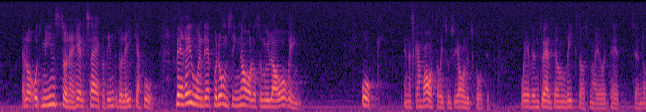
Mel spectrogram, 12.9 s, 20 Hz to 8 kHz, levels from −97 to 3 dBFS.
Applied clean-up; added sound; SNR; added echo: none; none; none; none.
